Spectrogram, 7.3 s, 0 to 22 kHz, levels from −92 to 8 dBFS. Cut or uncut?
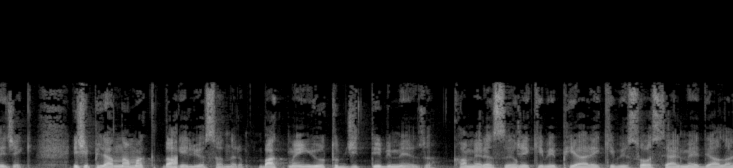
cut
